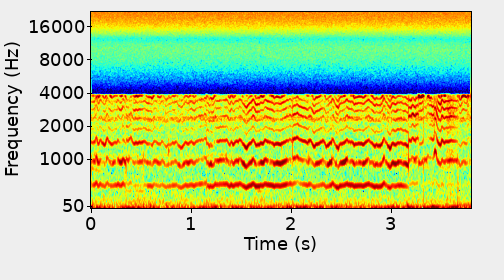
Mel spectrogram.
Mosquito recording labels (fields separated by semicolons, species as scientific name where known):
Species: Anopheles dirus; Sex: female; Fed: blood-fed; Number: one; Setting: cup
